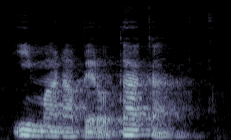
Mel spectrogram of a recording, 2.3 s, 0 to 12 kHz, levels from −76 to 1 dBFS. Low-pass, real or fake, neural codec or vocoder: 10.8 kHz; fake; vocoder, 44.1 kHz, 128 mel bands every 256 samples, BigVGAN v2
